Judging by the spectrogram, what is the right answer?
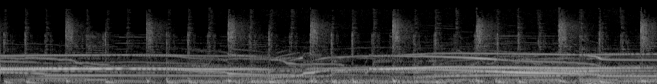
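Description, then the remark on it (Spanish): A professional howler on the COPE radio programme Fin de Semana imitates a wolf howl: long, sliding wails that rise and fall and overlap one another. They ring out loud over a steady, rhythmic percussive beat, and nobody speaks. “Aquí tenemos a nuestro aullador profesional,”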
